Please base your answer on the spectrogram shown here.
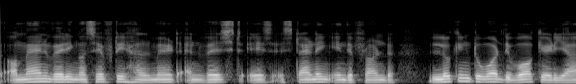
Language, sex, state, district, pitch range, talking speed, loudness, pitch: English, male, Sikkim, Gangtok, 105-120 Hz, 185 wpm, -17 LUFS, 110 Hz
